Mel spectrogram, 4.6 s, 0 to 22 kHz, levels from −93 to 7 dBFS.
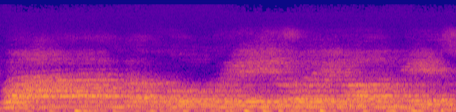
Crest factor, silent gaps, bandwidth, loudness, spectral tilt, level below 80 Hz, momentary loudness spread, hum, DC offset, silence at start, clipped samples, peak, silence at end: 14 dB; none; 17 kHz; -21 LUFS; -7.5 dB/octave; -32 dBFS; 3 LU; none; under 0.1%; 0 s; under 0.1%; -6 dBFS; 0 s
